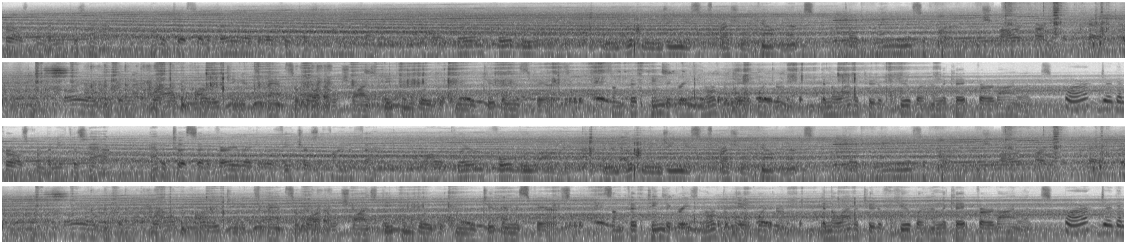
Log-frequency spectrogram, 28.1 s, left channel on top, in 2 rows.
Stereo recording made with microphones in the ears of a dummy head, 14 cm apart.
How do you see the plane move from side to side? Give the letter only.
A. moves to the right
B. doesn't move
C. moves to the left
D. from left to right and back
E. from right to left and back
A.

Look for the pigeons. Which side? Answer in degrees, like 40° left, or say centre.
70° left.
